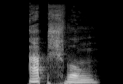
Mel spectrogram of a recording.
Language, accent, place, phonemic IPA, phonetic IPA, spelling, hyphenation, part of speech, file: German, Germany, Berlin, /ˈapʃvʊŋ/, [ˈʔapʃvʊŋ], Abschwung, Ab‧schwung, noun, De-Abschwung.ogg
- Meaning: downturn, downswing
